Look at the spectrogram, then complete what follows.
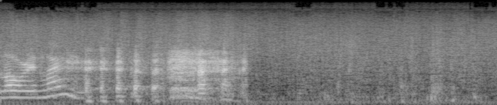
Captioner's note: laughter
